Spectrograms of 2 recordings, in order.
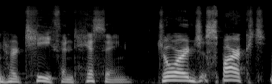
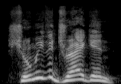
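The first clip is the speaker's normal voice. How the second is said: pushy demand; 5 semitones higher, 5 dB louder than usual. A narrator's reading. Teen punching George, demanding.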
